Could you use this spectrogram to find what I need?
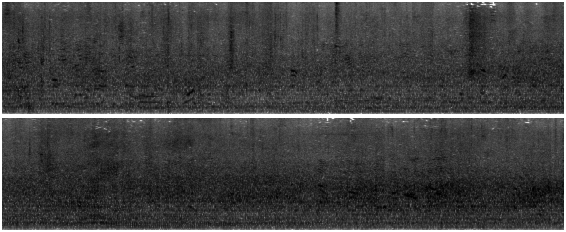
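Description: Traffic hums steadily along a nearby road outdoors.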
